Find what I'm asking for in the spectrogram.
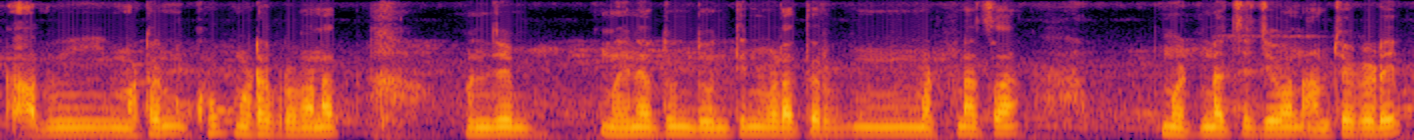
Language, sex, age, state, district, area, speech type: Marathi, male, 30-45, Maharashtra, Amravati, rural, spontaneous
